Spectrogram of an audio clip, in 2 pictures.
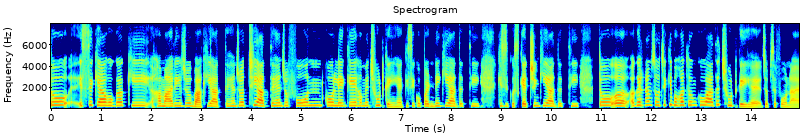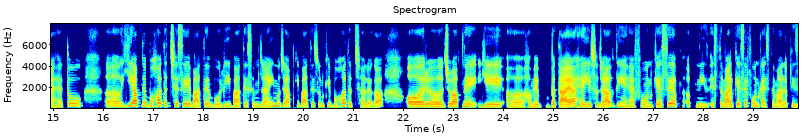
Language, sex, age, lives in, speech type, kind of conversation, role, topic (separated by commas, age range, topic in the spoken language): Hindi, female, 30-34, India, conversation, podcast, host, काम और घर में फ़ोन इस्तेमाल करने के लिए आपके क्या नियम हैं?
